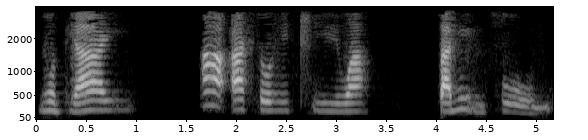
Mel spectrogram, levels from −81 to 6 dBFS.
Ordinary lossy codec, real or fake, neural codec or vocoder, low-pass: MP3, 16 kbps; fake; codec, 16 kHz, 0.5 kbps, FunCodec, trained on Chinese and English, 25 frames a second; 3.6 kHz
